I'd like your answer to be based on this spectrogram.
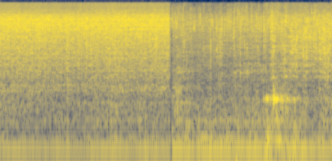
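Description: Bacon sizzling in a hot skillet alongside bite-size pieces of Polish sausage and onion, a steady close frying hiss that grows busier partway through, with soft stirring scrapes and no talk.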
